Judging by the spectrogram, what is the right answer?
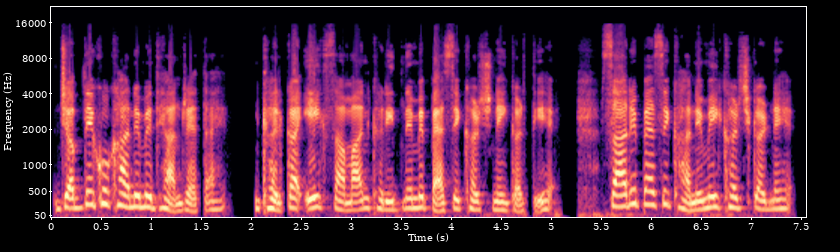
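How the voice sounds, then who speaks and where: A woman's voice: fairly low pitch, lively intonation, moderate pace, fairly bright tone, no room sound. A woman voicing a frugal, reproachful elderly mother-in-law in a cartoon moral story, with a weary, scolding manner. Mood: complaining.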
